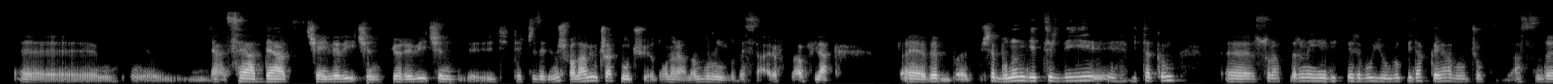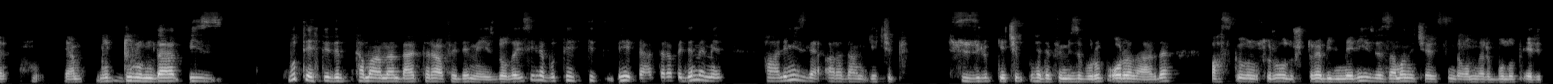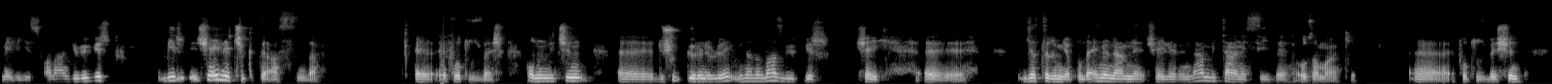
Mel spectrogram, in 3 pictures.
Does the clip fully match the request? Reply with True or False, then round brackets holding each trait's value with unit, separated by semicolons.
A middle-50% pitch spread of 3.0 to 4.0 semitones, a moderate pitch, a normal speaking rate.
True (3.7 semitones; 145 Hz; 120 wpm)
